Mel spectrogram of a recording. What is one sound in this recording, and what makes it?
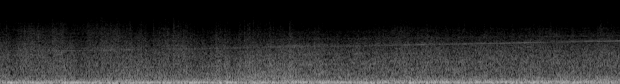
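A huge spaceship's engines rumble deeply and steadily as it hovers.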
